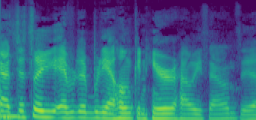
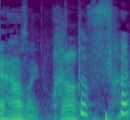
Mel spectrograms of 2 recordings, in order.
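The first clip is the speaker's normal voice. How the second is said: usual speaking voice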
